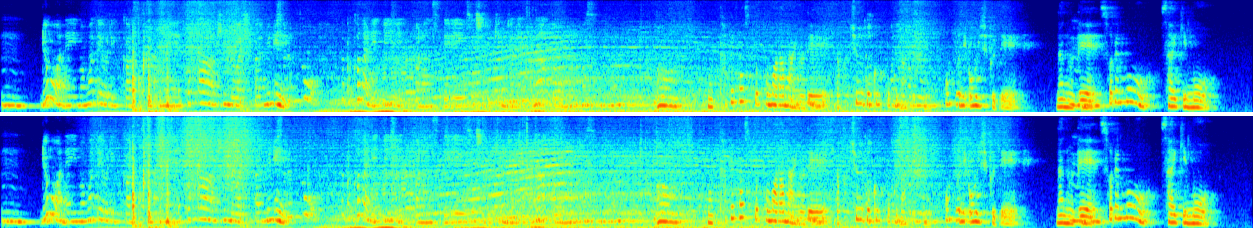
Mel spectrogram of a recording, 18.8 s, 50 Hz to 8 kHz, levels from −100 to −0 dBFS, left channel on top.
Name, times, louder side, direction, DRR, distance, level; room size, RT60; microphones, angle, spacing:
voice 1, 0.0-4.7 5.3-9.3 12.0-12.4 13.0-13.1 13.3-14.0 16.0-16.6, right 1 dB, ahead, -1 dB, 4.5 m, -33 dB
sound 1, 1.3-15.1, right 1 dB, 85° right, 2.1 m, -34 dB
voice 2, 9.8-10.2 10.6-12.4 12.8-15.3 15.9-18.1, right 1 dB, 35° right, 6 dB, 0.9 m, -27 dB
26.0 x 17.0 x 2.6 m, 0.39 s
head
